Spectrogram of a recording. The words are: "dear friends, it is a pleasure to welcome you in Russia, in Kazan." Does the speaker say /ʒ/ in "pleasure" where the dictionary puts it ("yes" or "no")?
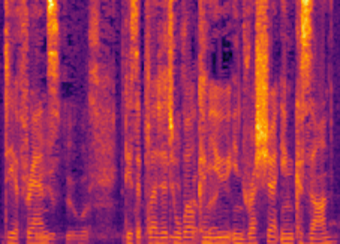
yes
